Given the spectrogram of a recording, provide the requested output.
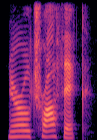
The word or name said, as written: neurotrophic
